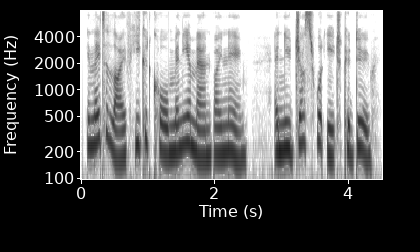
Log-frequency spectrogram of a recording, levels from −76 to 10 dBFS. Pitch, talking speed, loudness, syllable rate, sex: 205 Hz, 240 wpm, -14 LUFS, 5.3 syllables/s, female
